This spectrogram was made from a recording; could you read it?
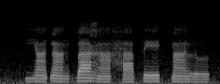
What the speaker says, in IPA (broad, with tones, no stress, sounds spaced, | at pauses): j ã˨ ɗ ã˨ ɡ͡b a˦ ɣ ã˨ h a˨ p eː˦ k͡p ã˦ l ʊ˦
